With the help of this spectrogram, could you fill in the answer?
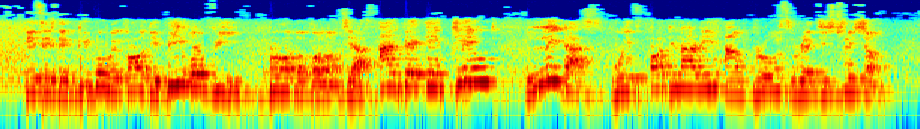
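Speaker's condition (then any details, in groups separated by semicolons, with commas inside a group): No condition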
